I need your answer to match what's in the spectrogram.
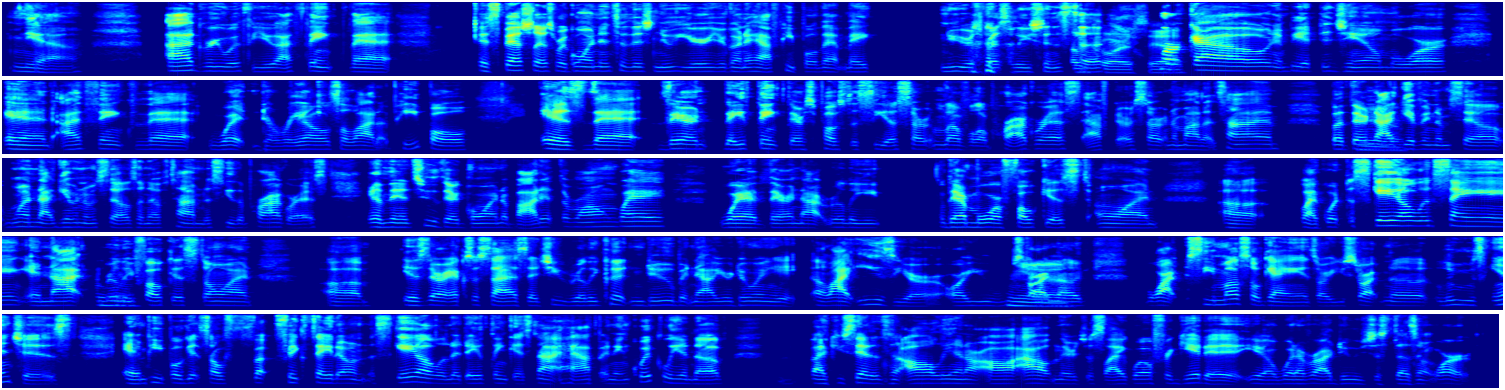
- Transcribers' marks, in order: chuckle; tapping; other background noise
- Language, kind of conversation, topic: English, unstructured, How can I start exercising when I know it's good for me?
